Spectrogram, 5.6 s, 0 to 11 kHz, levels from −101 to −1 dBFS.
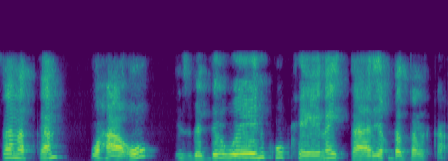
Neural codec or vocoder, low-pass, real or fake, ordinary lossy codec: codec, 16 kHz, 4 kbps, FreqCodec, smaller model; 7.2 kHz; fake; none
